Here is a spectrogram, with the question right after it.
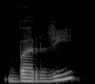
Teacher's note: یہ بری جو ہے اس کے رے پر تشدید ہے، لہٰذا رے کو ہم 2 بار پڑھیں گے۔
